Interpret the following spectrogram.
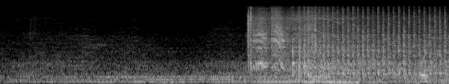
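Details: Isuzu Panther 4JA1 turbo diesel after relining with Toyota Hilux liners, first start to check for remaining leaks: short cranking, then fires and picks up to a steady clattering idle; catches readily and runs evenly.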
